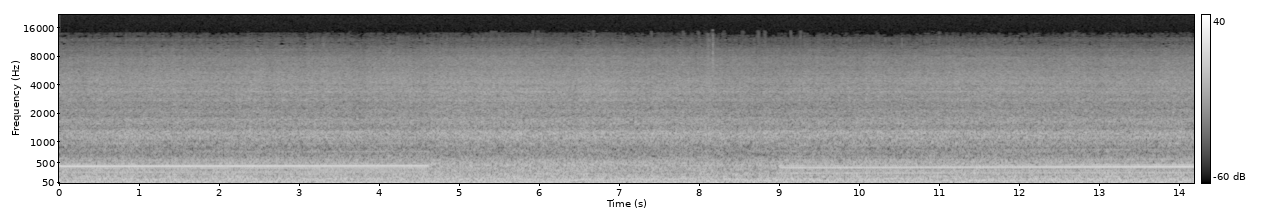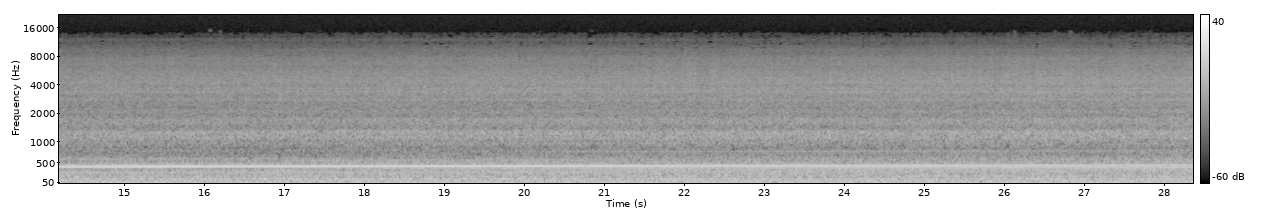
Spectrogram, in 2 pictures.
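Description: Golf R32's 3.2-litre VR6 engine, heard from inside the cabin at Autobahn speed, droning steadily in a high gear under heavy wind and road noise. About five seconds in the engine note drops away for some four seconds as the throttle eases. It then returns a little lower and rises slowly as the car picks up speed again.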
